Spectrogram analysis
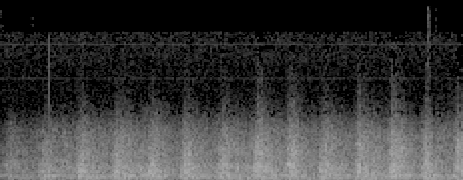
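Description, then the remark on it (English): A steam locomotive approaching a station chugs along with a quick, steady rhythm of hissing chuffs over a low rumble, holding a fairly even loudness throughout with no voices. “Sheriff Mitchell looks out of his window when he hears the steam locomotive.”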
